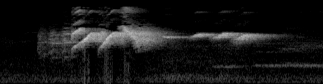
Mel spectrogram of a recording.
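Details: Double-collared seedeater kept at home delivering one song phrase: quick rising slurred notes that run into a sustained, buzzy, wavering high trill, ending with a faint thin whistle.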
